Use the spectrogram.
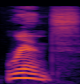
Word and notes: rinse: ríns; リィンス

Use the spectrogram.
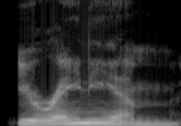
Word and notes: uranium: juəréiniəm; ユゥレイニアム

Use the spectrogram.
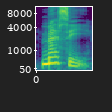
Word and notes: messy: mési; メッスィ

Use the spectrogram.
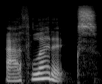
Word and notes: athletics: æθlétiks; アスレティクス

